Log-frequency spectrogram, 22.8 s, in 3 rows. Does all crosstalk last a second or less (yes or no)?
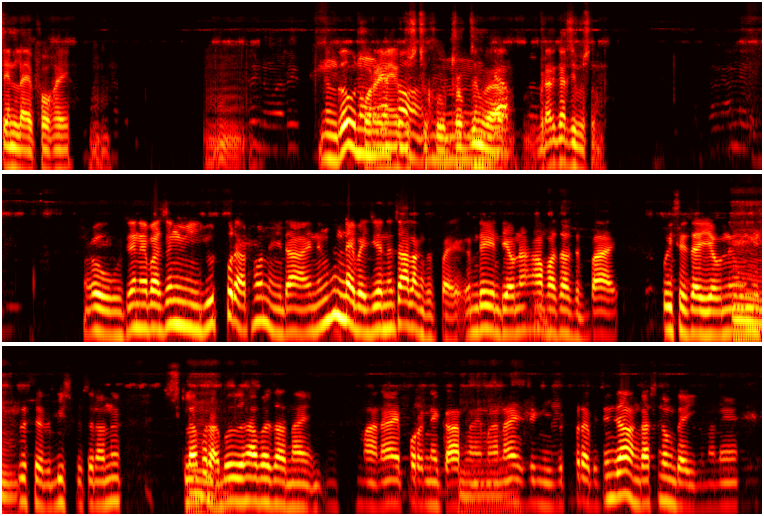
no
